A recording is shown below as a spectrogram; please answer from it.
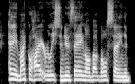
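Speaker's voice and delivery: ordinary delivery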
